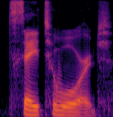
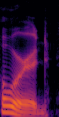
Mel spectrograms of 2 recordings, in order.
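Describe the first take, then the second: First: It is two syllables with a w sound. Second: It is one syllable with no w sound. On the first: This is how most people say it. "They pronounce the W. It's two syllables, not one" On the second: This is the older, more formal pronunciation. "classic, maybe even elitist pronunciation is"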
